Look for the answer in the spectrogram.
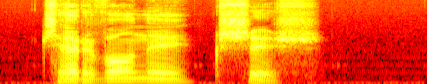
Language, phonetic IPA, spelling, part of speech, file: Polish, [t͡ʃɛrˈvɔ̃nɨ ˈkʃɨʃ], Czerwony Krzyż, proper noun, Pl-Czerwony Krzyż.ogg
